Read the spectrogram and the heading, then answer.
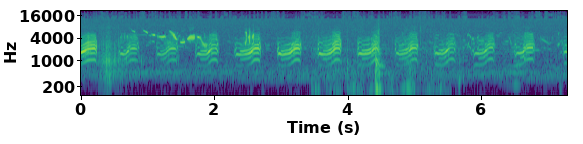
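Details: Marbled godwit (Limosa fedoa) calling in a rapid, uneven series of a dozen or more short, nasal, upslurred notes, possibly several birds, with background noise and a few sharp clicks.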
